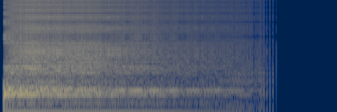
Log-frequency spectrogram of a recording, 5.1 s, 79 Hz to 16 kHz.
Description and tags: A sample of a tam-tam down-sampled to 8-Bit Resolution.
8, bit, gong, nes, nintendo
